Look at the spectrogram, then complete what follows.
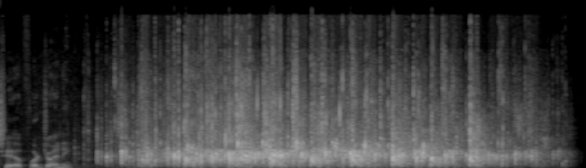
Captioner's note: audience applauding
